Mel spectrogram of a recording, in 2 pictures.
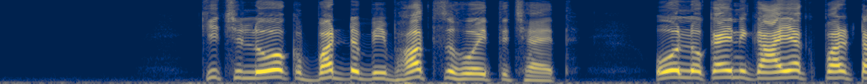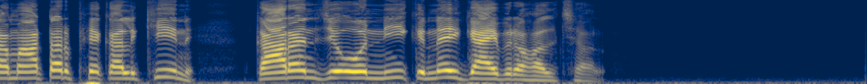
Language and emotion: Maithili, disgusted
